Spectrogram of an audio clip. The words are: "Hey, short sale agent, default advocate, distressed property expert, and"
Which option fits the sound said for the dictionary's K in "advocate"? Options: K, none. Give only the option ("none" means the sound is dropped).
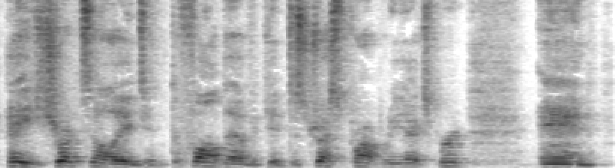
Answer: K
